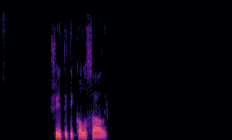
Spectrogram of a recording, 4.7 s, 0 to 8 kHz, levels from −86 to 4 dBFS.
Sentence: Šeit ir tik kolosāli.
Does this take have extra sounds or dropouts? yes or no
no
